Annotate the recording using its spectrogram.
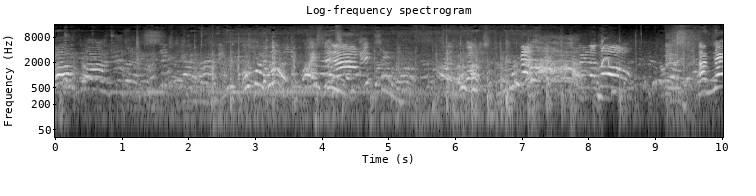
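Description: Children's voices: several kids chattering, calling and squealing at play.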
